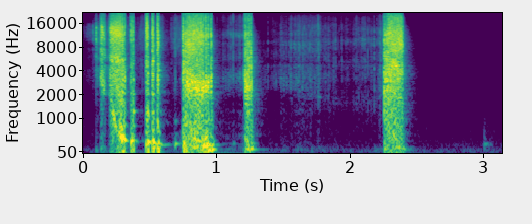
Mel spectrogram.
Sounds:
home sounds, duct tape

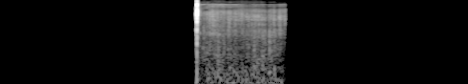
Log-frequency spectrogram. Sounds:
Fire

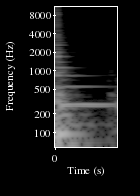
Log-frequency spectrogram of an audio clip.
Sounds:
Musical instrument, Music, Bowed string instrument

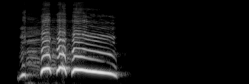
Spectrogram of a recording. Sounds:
Human voice, Laughter

